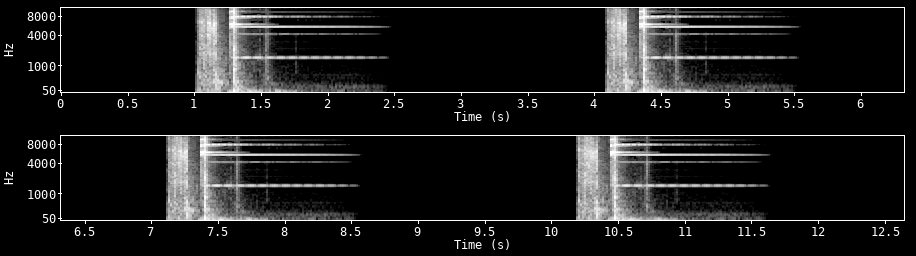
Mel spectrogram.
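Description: A bright chime rings out, one after another at even intervals.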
